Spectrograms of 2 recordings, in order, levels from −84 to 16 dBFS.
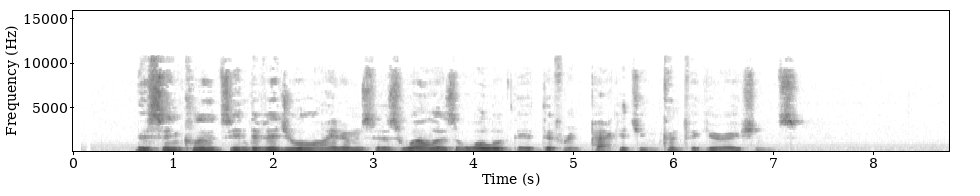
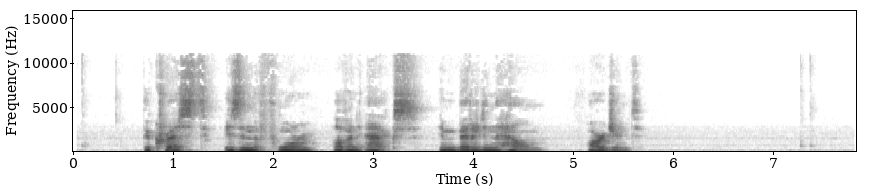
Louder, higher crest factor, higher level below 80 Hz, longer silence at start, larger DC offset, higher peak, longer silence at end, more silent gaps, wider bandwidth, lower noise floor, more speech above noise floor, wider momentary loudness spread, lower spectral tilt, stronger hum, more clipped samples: second, -26 LUFS vs -17 LUFS; about the same, 18 dB vs 16 dB; second, -78 dBFS vs -50 dBFS; about the same, 0.65 s vs 0.7 s; neither; second, -8 dBFS vs -2 dBFS; second, 1.5 s vs 2.2 s; neither; about the same, 11.5 kHz vs 11 kHz; about the same, -67 dBFS vs -64 dBFS; second, 41 dB vs 48 dB; first, 14 LU vs 11 LU; about the same, -5 dB/octave vs -6 dB/octave; neither; neither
